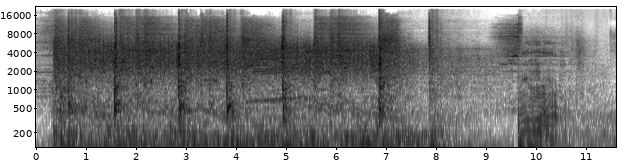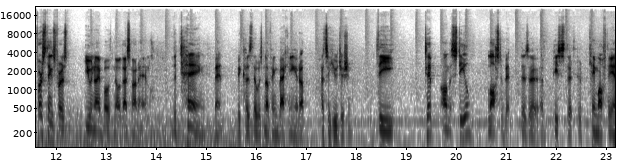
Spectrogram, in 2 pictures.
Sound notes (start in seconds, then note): 0.3 rock music; 9.6 grumbles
